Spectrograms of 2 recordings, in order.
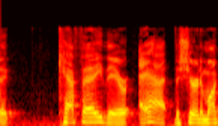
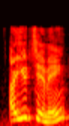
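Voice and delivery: high-pitched mock Cockney woman; hammed-up English accent; bad English accent; 13 semitones higher than usual. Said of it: "a bad English accent".

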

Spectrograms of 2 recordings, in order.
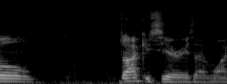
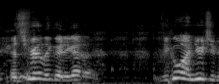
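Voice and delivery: normal talking voice

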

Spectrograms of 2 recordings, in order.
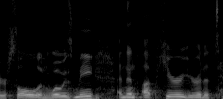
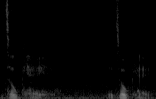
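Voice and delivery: soft reassurance; 4 semitones lower, 13 dB quieter than usual. Retold or imitated. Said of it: "God was just saying".

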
